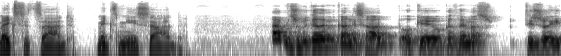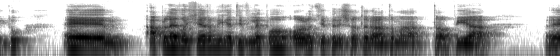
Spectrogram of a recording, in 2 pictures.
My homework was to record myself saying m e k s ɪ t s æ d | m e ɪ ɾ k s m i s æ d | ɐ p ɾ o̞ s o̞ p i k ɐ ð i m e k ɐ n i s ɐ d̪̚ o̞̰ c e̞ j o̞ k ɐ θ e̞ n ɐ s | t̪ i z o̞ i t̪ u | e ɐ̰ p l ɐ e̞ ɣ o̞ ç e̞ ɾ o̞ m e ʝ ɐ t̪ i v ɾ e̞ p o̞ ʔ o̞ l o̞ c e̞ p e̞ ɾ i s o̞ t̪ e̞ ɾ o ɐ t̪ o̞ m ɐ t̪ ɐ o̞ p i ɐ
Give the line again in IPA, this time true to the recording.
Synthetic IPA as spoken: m e k s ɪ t s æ d | m e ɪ k s m i s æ d | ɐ p ɾ o̞ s o̞ p i k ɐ ð e m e k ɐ n i s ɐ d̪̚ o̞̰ c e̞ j o̞ k ɐ θ e̞ n ɐ s | t̪ i z o̞ i t̪ u | e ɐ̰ p l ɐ e̞ ɣ o̞ ç e̞ ɾ o̞ m e ʝ ɐ t̪ i v l e̞ p o̞ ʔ o̞ l o̞ c e̞ p e̞ ɾ i s o̞ t̪ e̞ ɾ o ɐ t̪ o̞ m ɐ t̪ ɐ o̞ p i ɐ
